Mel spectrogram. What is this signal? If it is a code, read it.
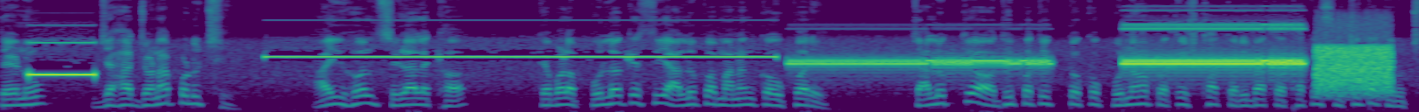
Fax machine handshake, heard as a beep, a long tone, a warble and hiss, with speech in Odia.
